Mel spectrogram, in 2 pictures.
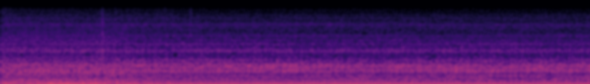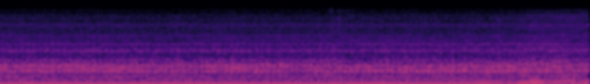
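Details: Engine idling steadily with a constant whine over it that does not change pitch: a noisy, worn alternator bearing that warns of imminent seizure.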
